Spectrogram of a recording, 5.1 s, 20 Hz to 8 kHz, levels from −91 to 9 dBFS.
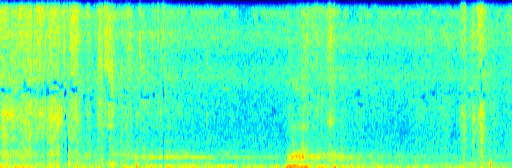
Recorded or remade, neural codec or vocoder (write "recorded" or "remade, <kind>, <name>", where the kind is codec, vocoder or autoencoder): remade, vocoder, BigVGAN v2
